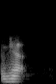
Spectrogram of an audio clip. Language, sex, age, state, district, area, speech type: Odia, male, 60+, Odisha, Balasore, rural, conversation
